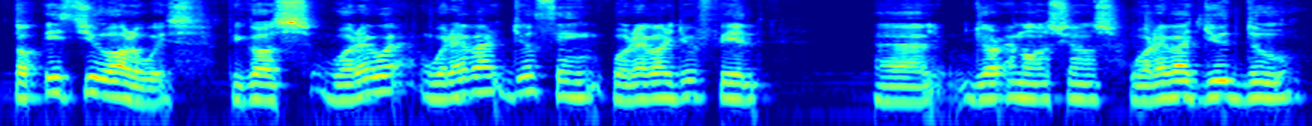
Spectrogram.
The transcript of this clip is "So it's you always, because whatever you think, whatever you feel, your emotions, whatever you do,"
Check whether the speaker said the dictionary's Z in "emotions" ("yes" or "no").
no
